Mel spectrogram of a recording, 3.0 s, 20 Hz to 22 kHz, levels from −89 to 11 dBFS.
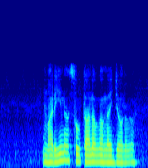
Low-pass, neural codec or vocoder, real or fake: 5.4 kHz; codec, 16 kHz, 1 kbps, FunCodec, trained on LibriTTS, 50 frames a second; fake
